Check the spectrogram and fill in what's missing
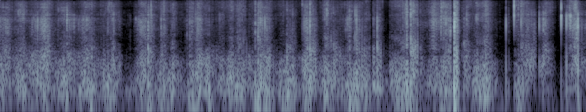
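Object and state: Small wooden ornament, scratched and tapped.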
